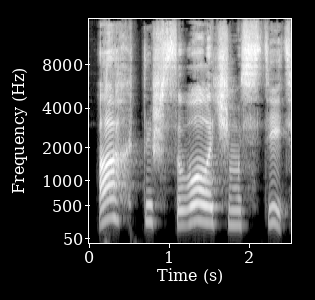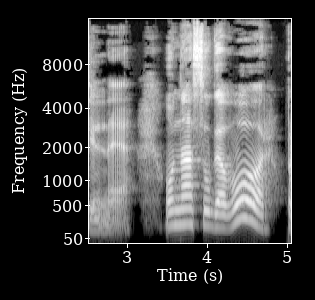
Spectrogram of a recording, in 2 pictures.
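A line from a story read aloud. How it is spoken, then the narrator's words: Hissing under breath. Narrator (Russian): прошипела про себя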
